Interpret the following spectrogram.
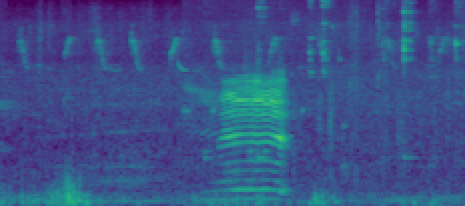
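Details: Simmental cattle in a newly formed herd, one long harmonic moo lasting under a second near the middle, with small birds chirping in the background and faint thuds.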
